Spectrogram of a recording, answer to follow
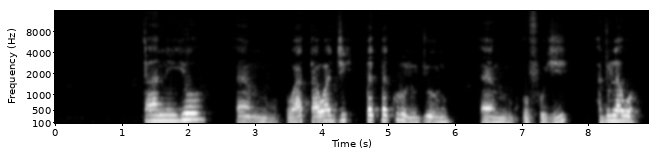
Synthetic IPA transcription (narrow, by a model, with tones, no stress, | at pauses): ta˦nĩ˧joː˦ | ɛ˦˨m̩u˨wa˨˦ta˧˦wa˦d͡ʒi˦ | k͡pɛ˦k͡pɛ˦ku˦ɾo˦˨lo˨˦d͡ʒu˦o˧ɾ̃ũ˧ | ɛ˦m̩ũ˨o˨fo˨jiː˨˦ | a˧du˦la˦wɔ˦˨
